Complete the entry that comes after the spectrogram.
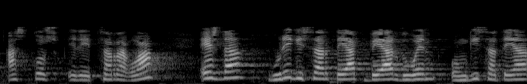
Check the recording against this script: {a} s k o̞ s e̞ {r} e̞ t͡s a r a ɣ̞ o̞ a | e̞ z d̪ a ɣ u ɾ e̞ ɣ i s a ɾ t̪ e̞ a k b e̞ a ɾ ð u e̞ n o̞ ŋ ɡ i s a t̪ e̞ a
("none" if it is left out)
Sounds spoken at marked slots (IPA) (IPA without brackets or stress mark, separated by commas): a, ɾ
